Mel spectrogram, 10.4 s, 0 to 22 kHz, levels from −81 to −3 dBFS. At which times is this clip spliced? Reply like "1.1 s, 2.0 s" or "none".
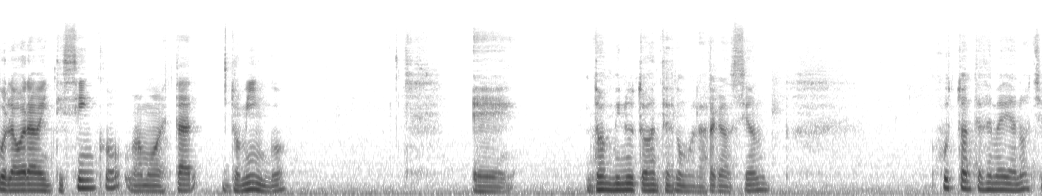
2.0 s, 6.7 s, 7.1 s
